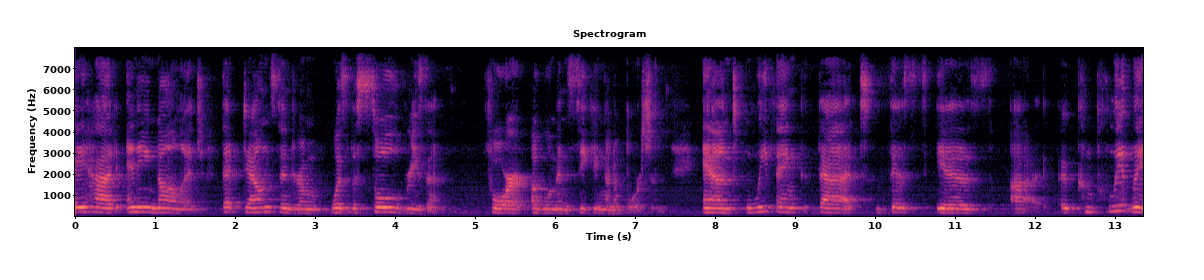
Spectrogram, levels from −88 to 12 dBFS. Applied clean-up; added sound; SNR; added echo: none; none; none; reverberation time 0.5 s.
